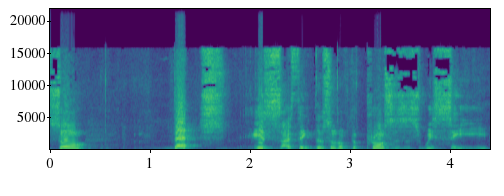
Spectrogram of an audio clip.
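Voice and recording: Slow delivery with lively intonation, a slightly husky edge and a slightly mellow tone. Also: man, fairly high pitch for a man.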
